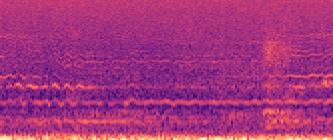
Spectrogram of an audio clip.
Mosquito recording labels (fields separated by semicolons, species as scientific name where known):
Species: Culex pipiens complex; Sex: female; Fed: unfed; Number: one; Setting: cup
